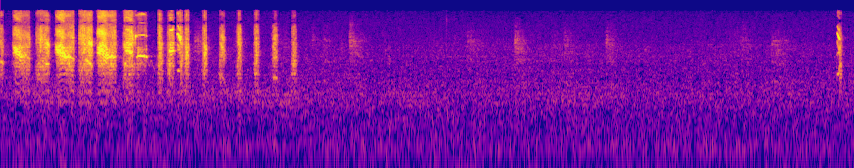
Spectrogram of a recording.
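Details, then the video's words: Harsh, buzzy churring notes from a singing male Cape weaver come fast at first, then slow into spaced sizzles over about three seconds, followed by near silence and one last sharp note. "Cape Weaver male singing"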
